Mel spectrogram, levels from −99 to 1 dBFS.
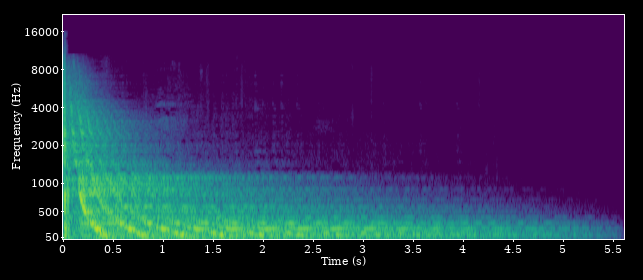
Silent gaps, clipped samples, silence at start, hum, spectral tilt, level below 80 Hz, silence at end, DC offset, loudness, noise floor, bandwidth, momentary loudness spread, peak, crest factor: none; under 0.1%; 0 s; none; -7 dB/octave; -34 dBFS; 0.65 s; 0.2%; -22 LUFS; -53 dBFS; 9.6 kHz; 22 LU; 0 dBFS; 22 dB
